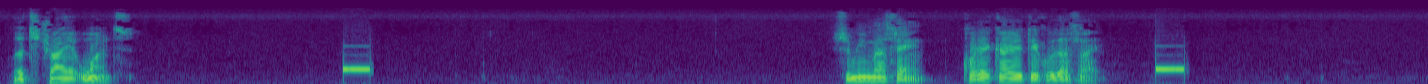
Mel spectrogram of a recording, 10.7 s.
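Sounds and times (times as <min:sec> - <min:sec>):
speech: 0:00.1 - 0:01.0, 0:06.3 - 0:08.3
beep tone prompting a spoken response: 0:02.6 - 0:02.8, 0:08.7 - 0:08.9.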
